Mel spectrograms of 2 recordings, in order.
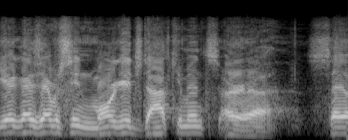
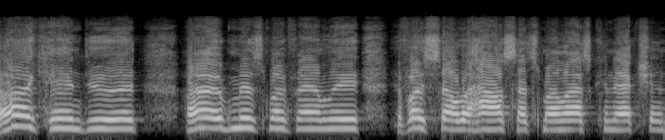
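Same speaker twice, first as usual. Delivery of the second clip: high, tearful, weepy crying voice; 9 semitones higher than usual. Retelling a phone call on closing day: imitating someone crying.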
